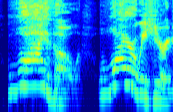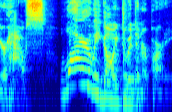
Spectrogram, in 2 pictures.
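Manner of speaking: furious, high, swooping angry scream. Recapping an anime scene about a dinner party, voicing Bakugo screaming. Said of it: "Bakugo is just screaming".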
